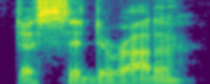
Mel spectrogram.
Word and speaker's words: Desiderata: And I always say the name wrong, but it's Desiderata.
